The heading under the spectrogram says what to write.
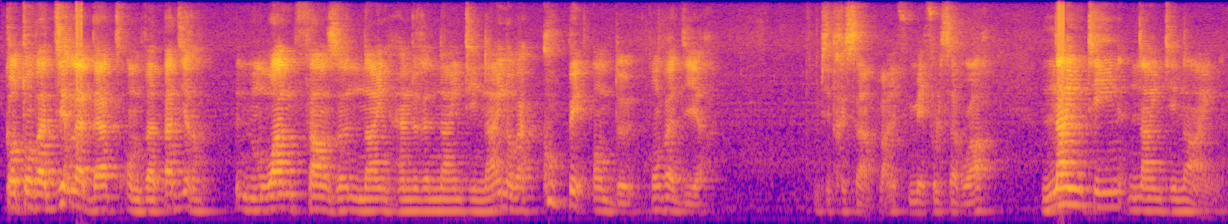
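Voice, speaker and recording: A man's voice: mid-range voice, fairly even intonation, measured pace, distant mic, dull audio. Echoey middle-aged male teacher, hesitant. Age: 50s. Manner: hesitant, repeats words for pupils to echo. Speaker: English teacher. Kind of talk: remote classroom lesson.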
